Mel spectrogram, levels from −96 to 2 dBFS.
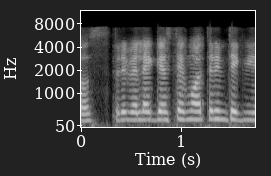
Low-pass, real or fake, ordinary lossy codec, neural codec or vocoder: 7.2 kHz; fake; AAC, 32 kbps; codec, 16 kHz, about 1 kbps, DyCAST, with the encoder's durations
